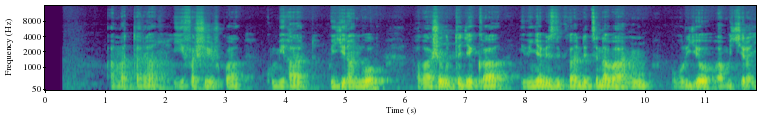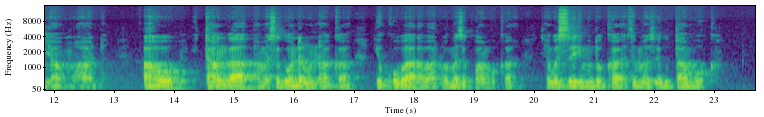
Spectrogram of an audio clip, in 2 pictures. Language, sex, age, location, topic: Kinyarwanda, male, 18-24, Musanze, government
